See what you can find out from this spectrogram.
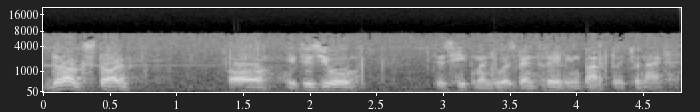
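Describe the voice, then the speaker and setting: A man's voice: sits low, moderate pace, mellow, lightly acted. An actor playing a cold, commanding male spy boss in an old radio drama, with a stern, formal manner. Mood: irritated, commanding. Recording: dull, noisy vintage radio recording.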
